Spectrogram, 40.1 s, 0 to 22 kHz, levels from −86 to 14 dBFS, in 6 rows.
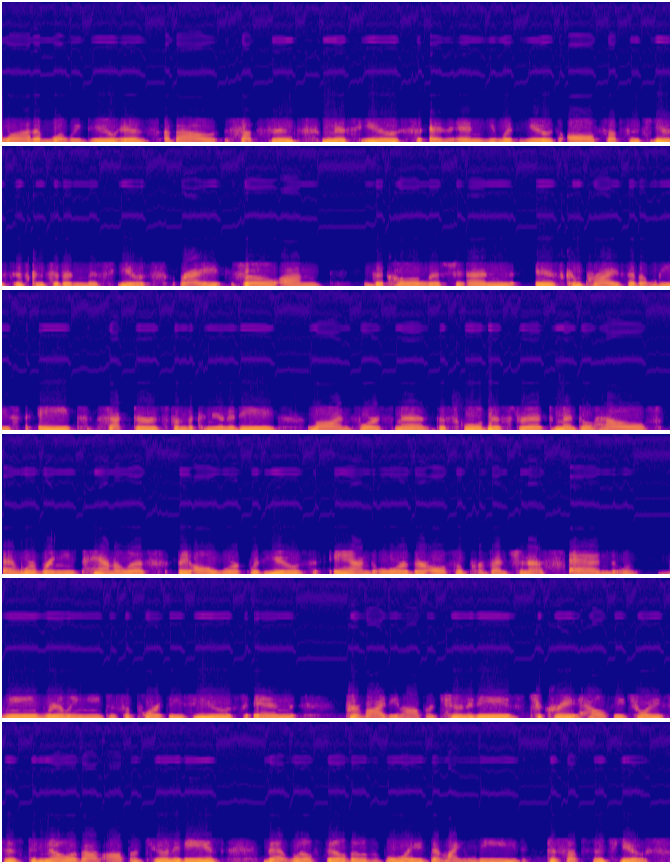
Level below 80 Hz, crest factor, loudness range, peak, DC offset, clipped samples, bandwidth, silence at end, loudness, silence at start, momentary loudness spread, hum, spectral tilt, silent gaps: -52 dBFS; 18 dB; 3 LU; 0 dBFS; under 0.1%; under 0.1%; 16.5 kHz; 0.25 s; -19 LUFS; 0 s; 10 LU; none; -10.5 dB/octave; none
